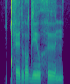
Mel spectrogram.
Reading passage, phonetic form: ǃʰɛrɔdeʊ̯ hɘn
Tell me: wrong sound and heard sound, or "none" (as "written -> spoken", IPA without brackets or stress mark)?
none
